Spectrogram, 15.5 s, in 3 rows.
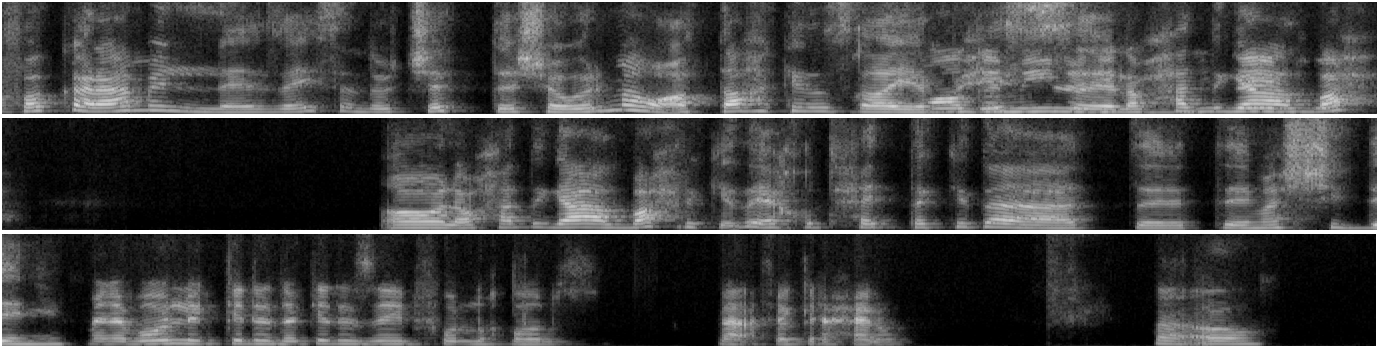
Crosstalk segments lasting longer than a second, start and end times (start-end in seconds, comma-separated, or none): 3.5-5.1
